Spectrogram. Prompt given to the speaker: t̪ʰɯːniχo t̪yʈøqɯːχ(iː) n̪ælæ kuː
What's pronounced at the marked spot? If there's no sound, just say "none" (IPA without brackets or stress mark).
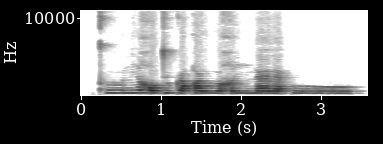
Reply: iː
